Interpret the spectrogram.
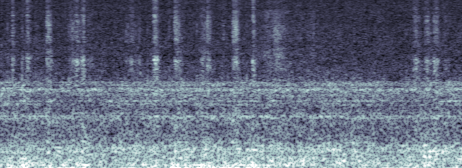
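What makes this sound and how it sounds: A yellow pencil writes on the lower right page of an open lined paper notebook resting on a desk. Soft, bright scratching strokes come in short bursts over a steady low rumble, holding at a quiet, even level throughout.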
